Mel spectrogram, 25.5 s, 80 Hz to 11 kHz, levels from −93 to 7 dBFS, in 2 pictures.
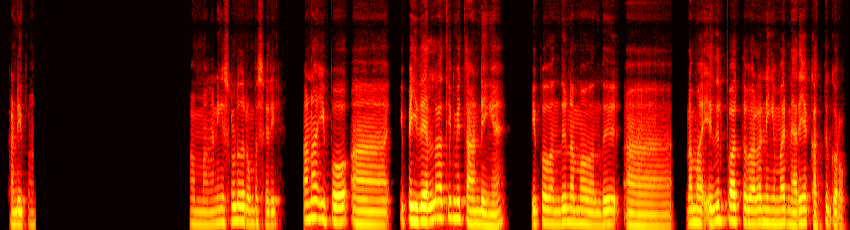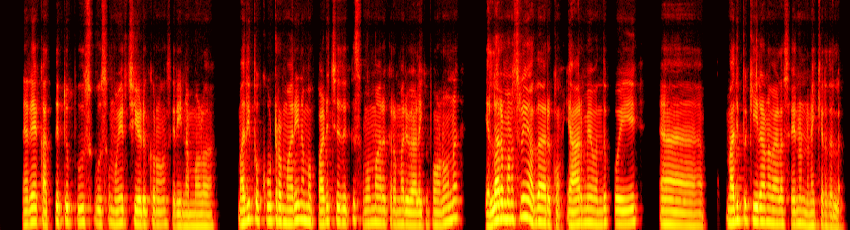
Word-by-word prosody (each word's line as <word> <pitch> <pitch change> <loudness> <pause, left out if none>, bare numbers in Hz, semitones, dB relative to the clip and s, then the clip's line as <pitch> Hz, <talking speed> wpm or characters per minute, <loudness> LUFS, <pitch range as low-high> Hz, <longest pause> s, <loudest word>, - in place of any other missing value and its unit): கண்டிப்பா. 135 -1 -3 2.4
ஆமாங்க. 135 -1 -5
நீங்க 150 0 -3
சொல்றது 165 0 +2
ரொம்ப 145 0 -4
சரி. 135 0 -3 0.5
ஆனா 200 +3 +2
இப்போ 170 -2 +1 0.3
அ - - +1 0.7
இப்போ 160 +2 -4
இது 165 0 +5
எல்லாத்தையுமே 195 +2 +2
தாண்டிங்க, 140 -4 +2 0.6
இப்போ 150 +2 -3
வந்து 140 +2 0
நம்ம 145 -1 -1 0.2
வந்து 130 +2 0 0.3
அ - - +2 0.9
நம்ம 150 0 +2 0.2
எதிர்பார்த்த 165 -1 +3
வேலை 145 +1 +3
நீங்க 145 -1 0
மாரி 150 0 0
நெறையா 145 +3 +2
கத்துக்கிறோம். 130 0 -4 0.4
நெறையா 155 +3 +2
கத்துட்டு, 160 +5 0
புதுசு 155 +1 -1
புதுசு 145 -1 -4
முயற்சி 145 +1 -2
எடுக்கிறோம். 140 0 -2
சரி 130 -1 -2
நம்மள 125 0 -1 0.6
மதிப்பு 180 +5 +2
கூட்டுற 170 0 +2
மாதிரி, 150 +3 +3
நம்ம 170 -2 +2
படிச்சதுக்கு 155 +1 0
சமமா 150 -2 -3
இருக்கற 145 -1 -3
மாரி 140 0 +1
வேலைக்கு 135 +1 -1
போகணும்னு, 150 +8 0 0.5
எல்லார் 175 +8 +8
மனசுலயும் 190 +1 +2
அதான் 155 0 +4
இருக்கும். 140 -2 -4
யாருமே 145 +2 +2
வந்து 140 +2 -2
போய் 140 0 +3 0.5
அ - - +3 1.0
மதிப்பு 170 +4 +3
கீழான 160 -2 +4
வேலை 140 0 0
செய்யணும்னு 140 -1 -1
நினைக்கிறதில்லை. 125 -4 -4
145 Hz, 130 wpm, -21 LUFS, 140-160 Hz, 2.4 s, எல்லார்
